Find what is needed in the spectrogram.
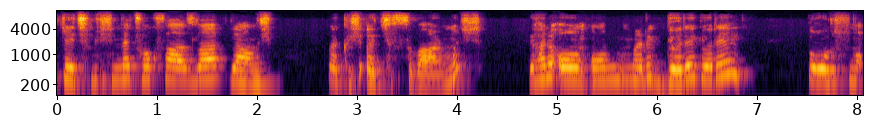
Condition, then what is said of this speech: Stuttering. Not düşelim de yani hani bu kötü değil ama hani ben özgürce kekelemeyi seçtim ve ben kendime her duyguyu yaşatmak istiyorum.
